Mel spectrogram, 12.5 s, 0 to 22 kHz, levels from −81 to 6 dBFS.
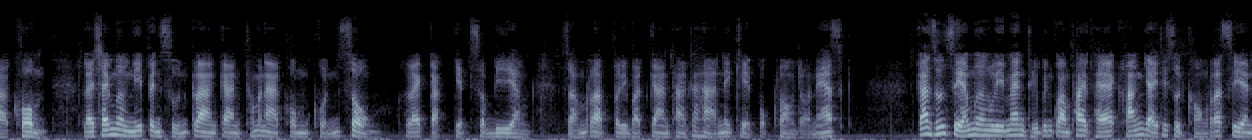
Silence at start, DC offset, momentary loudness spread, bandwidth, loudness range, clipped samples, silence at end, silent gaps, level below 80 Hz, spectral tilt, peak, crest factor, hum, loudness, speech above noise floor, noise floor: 0 s; under 0.1%; 12 LU; 15 kHz; 6 LU; under 0.1%; 0 s; none; -56 dBFS; -5.5 dB/octave; -4 dBFS; 22 dB; none; -26 LUFS; 22 dB; -48 dBFS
